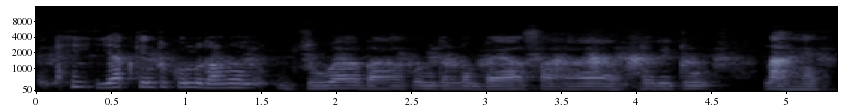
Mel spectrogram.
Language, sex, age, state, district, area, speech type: Assamese, male, 45-60, Assam, Udalguri, rural, spontaneous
